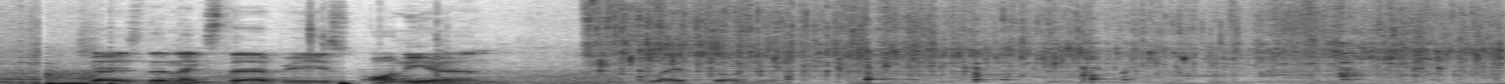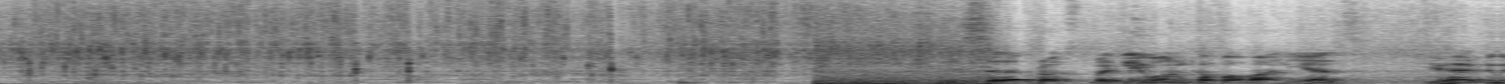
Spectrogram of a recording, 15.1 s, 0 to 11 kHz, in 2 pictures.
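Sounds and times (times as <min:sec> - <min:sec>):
onions sizzling in oil: 0:03.0 - 0:15.0
steel spoon clinking on pot: 0:04.3 - 0:05.9, 0:06.7 - 0:07.3.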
